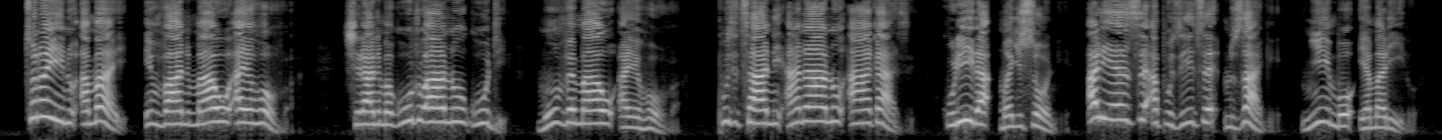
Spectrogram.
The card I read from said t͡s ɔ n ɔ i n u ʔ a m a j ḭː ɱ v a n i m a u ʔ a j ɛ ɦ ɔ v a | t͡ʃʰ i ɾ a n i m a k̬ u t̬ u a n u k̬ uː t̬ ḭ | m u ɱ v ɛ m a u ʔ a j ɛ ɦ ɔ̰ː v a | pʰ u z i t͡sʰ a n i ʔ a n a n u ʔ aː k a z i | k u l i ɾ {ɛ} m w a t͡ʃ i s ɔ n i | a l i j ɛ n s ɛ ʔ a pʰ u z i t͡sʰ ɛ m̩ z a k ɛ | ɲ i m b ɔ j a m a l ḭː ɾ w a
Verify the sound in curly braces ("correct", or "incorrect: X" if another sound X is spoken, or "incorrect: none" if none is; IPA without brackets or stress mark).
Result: incorrect: a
